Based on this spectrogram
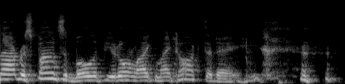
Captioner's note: laughs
